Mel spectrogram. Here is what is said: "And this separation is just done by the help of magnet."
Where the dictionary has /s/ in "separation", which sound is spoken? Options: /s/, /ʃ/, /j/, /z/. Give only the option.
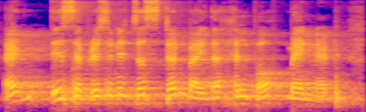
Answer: /s/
